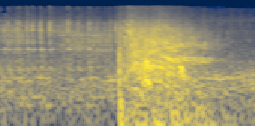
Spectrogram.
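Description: A helicopter hovers overhead with a steady whirring of its rotor.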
